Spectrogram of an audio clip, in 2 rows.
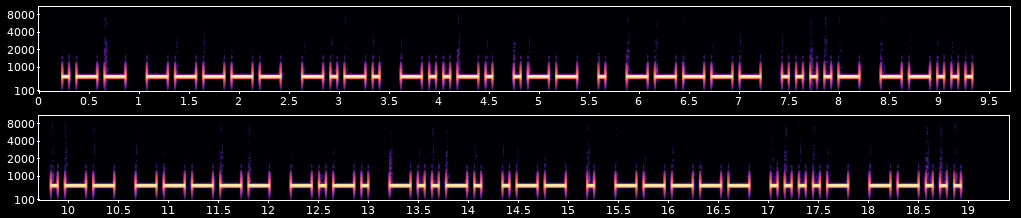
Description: Morse code, heard as a keyed tone, about 17 wpm, 650 Hz. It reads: W0C/WE047 W0C/WE047
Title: SOTA QSO Practice 17wpm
